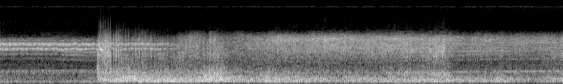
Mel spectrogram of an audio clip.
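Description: A huge explosion booms suddenly and rumbles on as a long roar.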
